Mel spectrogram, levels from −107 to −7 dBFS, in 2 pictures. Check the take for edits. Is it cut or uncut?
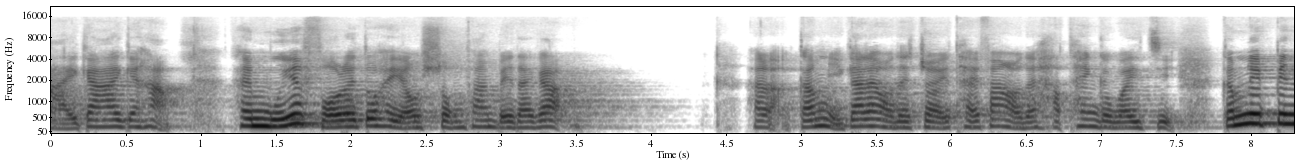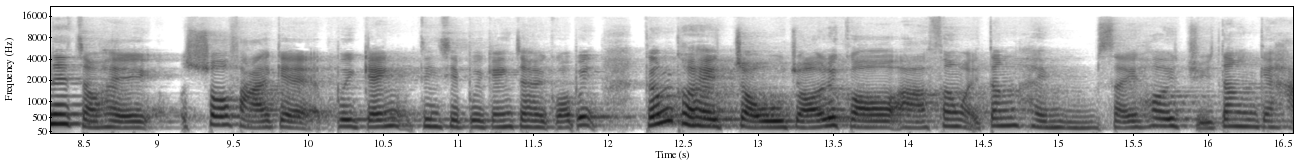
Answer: uncut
